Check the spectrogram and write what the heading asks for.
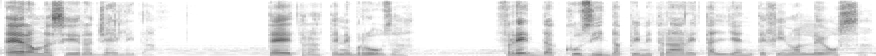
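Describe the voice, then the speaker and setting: Slow, dramatic woman reading a novel. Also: on the low side, soft background music. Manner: dramatic, lingering on words, strongly varied phrasing. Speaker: audiobook reader. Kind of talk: expressive scripted narration of a classic novel.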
